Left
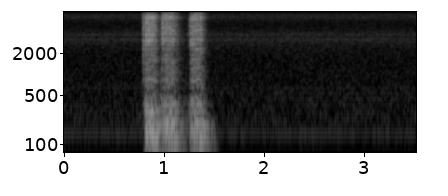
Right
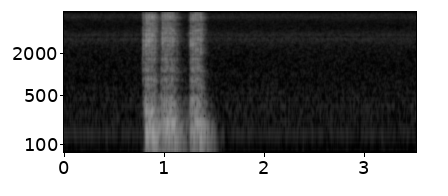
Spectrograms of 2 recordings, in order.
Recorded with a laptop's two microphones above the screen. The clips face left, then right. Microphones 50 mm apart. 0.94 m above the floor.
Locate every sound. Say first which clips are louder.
0.8 s a drill: right 2 dB; 15° right (ahead or behind), 1.2 m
